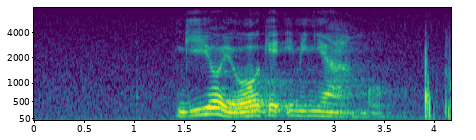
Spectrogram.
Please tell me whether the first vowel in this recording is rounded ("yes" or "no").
no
